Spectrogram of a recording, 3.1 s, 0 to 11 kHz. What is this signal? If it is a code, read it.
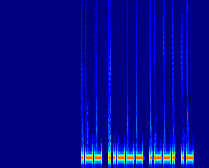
Morse code, heard as a keyed tone, about 36 wpm, 700 Hz. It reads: W2PA
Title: USA Call Signs - 4 Characters - 4x Character Spacing - 35wpm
